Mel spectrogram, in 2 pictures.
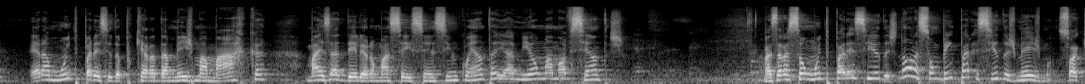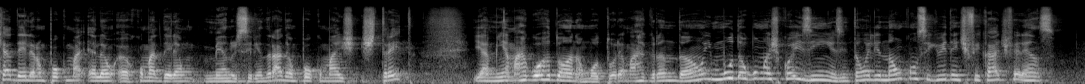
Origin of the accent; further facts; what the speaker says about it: Rio de Janeiro, Brazil; Eu sou daqui do Rio.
